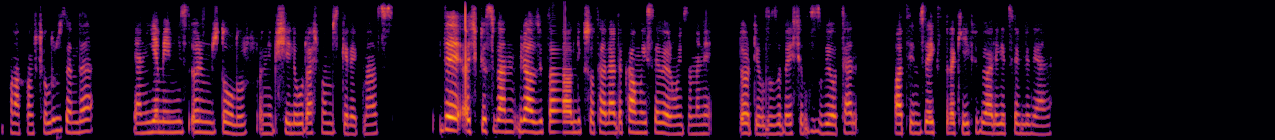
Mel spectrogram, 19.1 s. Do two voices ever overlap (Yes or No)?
No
